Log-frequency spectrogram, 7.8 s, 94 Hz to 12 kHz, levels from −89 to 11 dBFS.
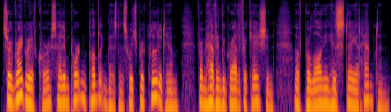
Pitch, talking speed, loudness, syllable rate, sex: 130 Hz, 160 wpm, -19 LUFS, 5.6 syllables/s, male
